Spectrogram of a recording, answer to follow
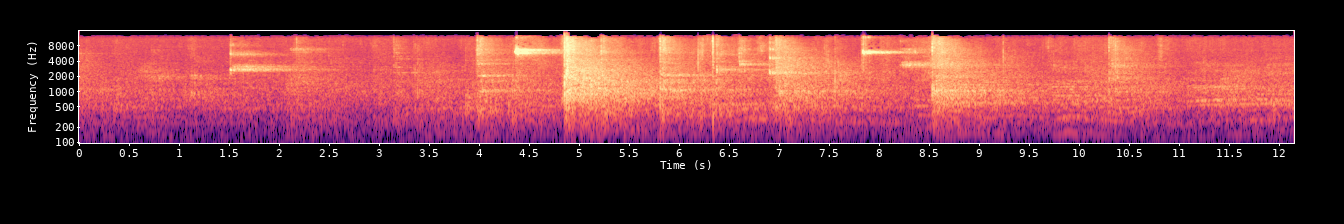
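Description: Badminton doubles rally: rackets striking the shuttlecock in a run of sharp hits, the hardest about five seconds in and again near eight and a half seconds. Short high squeaks of court shoes on the mat come between the hits, and every hit echoes in a large hall.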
